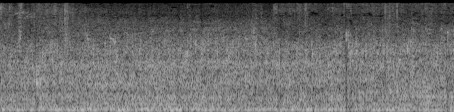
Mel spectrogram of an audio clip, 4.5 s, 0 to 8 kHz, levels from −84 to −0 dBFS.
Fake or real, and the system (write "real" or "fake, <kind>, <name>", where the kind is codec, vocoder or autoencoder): real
